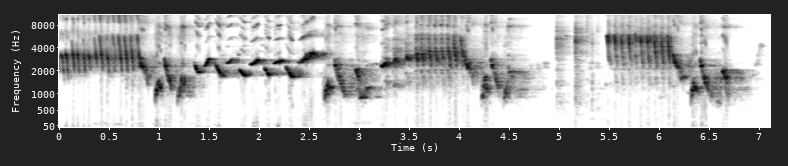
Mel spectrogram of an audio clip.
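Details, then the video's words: Murai batu, the white-rumped shama, singing as a provoking lure and showing its learned material: dense, fast, varied phrases mixing rattling buzzes, quick whistled notes and sweeping slurs, with a short pause near the end. "MURAI BATU GACOR MEMANCING EMOSI JADI NYAUT BUNYI BONGKAR MATERI ISIAN | PANCINGAN MURAI"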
